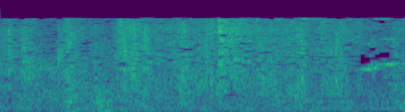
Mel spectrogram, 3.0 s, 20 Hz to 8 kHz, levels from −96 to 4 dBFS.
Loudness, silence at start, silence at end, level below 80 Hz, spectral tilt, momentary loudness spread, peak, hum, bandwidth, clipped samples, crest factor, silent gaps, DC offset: -29 LUFS; 0 s; 0 s; -56 dBFS; -6.5 dB/octave; 7 LU; -8 dBFS; none; 5.2 kHz; under 0.1%; 22 dB; none; under 0.1%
